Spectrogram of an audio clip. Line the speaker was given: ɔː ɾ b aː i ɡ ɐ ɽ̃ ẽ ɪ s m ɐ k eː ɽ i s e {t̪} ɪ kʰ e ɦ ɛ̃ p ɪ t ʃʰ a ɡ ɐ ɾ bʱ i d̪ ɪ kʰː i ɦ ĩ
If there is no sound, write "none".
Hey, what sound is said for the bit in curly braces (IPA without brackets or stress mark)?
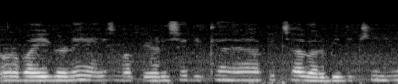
d̪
